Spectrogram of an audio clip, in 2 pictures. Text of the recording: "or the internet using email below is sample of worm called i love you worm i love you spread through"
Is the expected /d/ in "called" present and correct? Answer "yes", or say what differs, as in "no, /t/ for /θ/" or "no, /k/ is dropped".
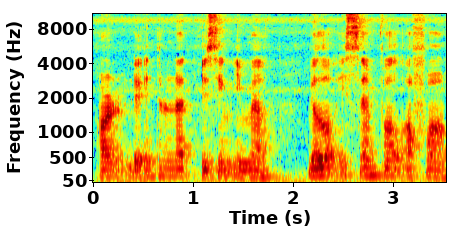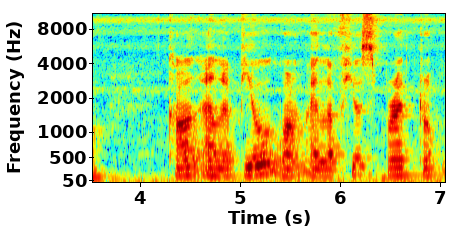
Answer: no, /d/ is dropped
